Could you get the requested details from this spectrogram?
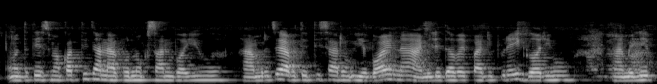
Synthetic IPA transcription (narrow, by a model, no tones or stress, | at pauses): ʌnt̪ʌt̪esmakʌt̪id͡zʌnakonoksanbʱʌjoɦamrot͡saĩʌbʌt̪et̪isaɾoujebʱʌjenʌɦamiled̪ʌbajpanipuɾajɡʌɾiw̃ɦamile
